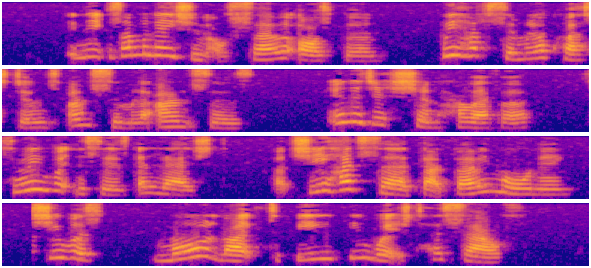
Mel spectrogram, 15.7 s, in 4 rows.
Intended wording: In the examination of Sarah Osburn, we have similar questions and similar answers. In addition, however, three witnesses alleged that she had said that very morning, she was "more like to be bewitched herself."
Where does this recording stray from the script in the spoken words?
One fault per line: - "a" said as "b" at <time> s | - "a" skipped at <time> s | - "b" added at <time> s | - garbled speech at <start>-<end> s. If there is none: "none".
none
